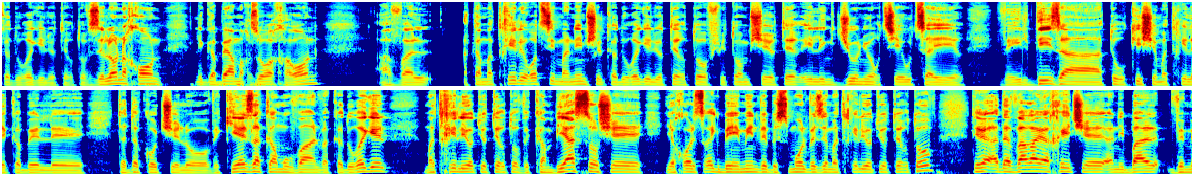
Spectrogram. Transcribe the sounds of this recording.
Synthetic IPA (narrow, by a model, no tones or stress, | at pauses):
kaduʁe̞ɡe̞ljo̞te̞ʁto̞vzelo̞naχo̞nle̞ɡabe̞jamaχzo̞ʁaːχaʁo̞n | ʔaval | atamat̪χilːiʁo̞tsimanimʃe̞lkaduʁe̞ɡe̞ljo̞te̞ʁto̞vpit̪o̞mʃejo̞te̞ʁiliŋɡd͡ʒunjo̞ʁʃeut͡saiʁ | veildizatuʁkiʃematχilːe̞kabe̞let̪ad̪ako̞tʃe̞lo̞ve̞kiezakamuvanveakaduʁe̞ɡe̞l | mat̪χilːijo̞t̪jo̞te̞ʁt̪o̞vːekambjaso̞ʃe̞ | jaχo̞lːesaχek̚bejeminve̞besmo̞lvezemat̪χilijo̞t̪jo̞te̞ʁto̞vtiʁead̪avaʁajaχid̪ʃe̞anibave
